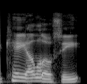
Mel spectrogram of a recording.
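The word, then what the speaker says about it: KLOC: computer programming expression the KL OC or KL OC pronounced K LOC standing for Kela lines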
